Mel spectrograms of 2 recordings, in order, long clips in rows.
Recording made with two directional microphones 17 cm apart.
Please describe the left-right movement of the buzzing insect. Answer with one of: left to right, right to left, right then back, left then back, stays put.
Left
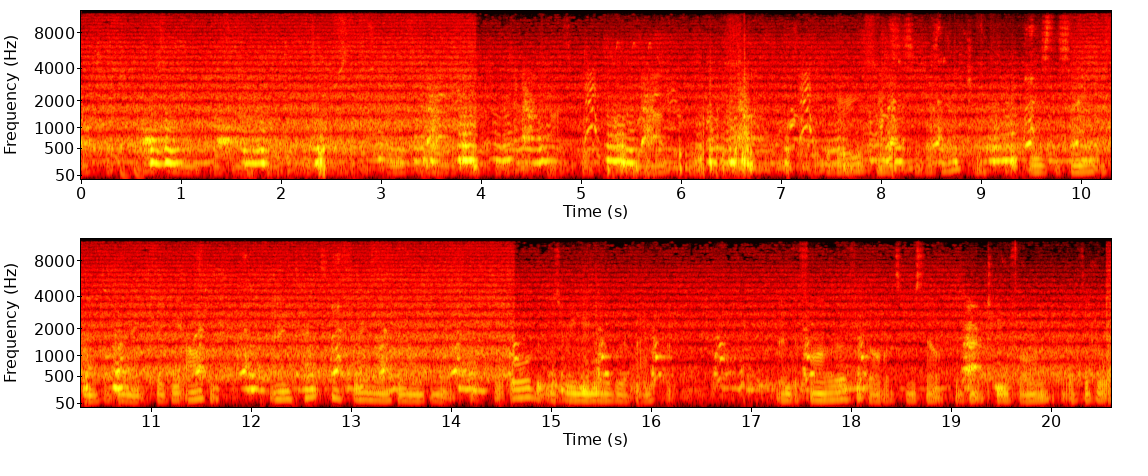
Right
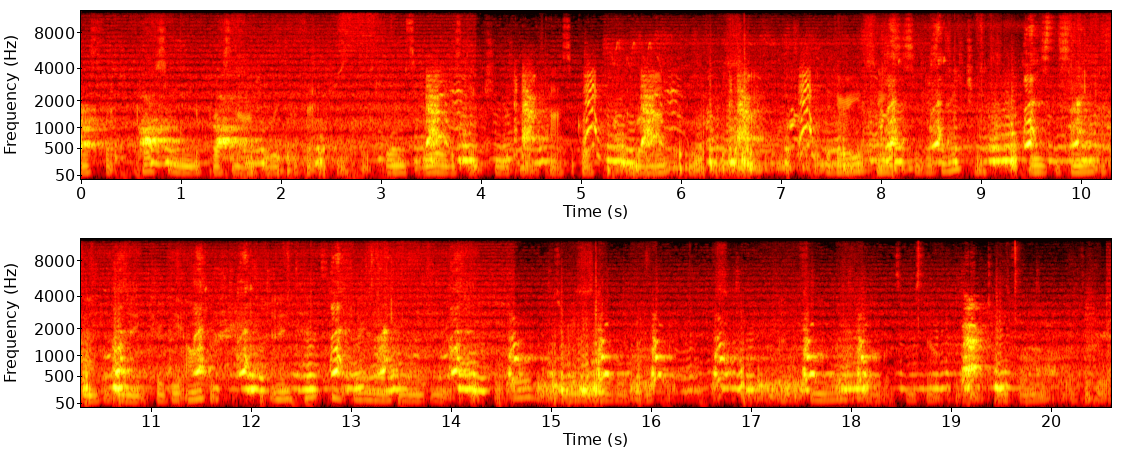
left to right.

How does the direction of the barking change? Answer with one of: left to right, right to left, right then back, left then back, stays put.
stays put.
